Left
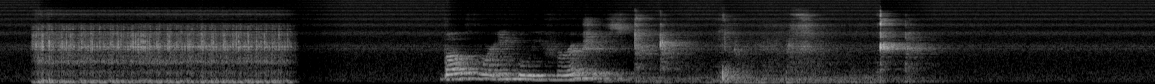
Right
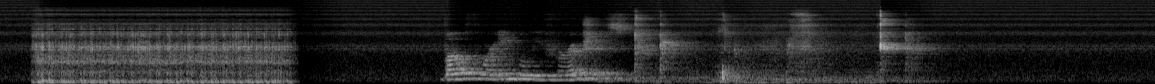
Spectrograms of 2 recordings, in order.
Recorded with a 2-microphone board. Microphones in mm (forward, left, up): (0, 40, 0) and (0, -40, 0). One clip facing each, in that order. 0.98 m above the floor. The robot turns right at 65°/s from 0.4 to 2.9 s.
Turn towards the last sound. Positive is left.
turn(degrees=35)  # may be behind; listen again after turning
